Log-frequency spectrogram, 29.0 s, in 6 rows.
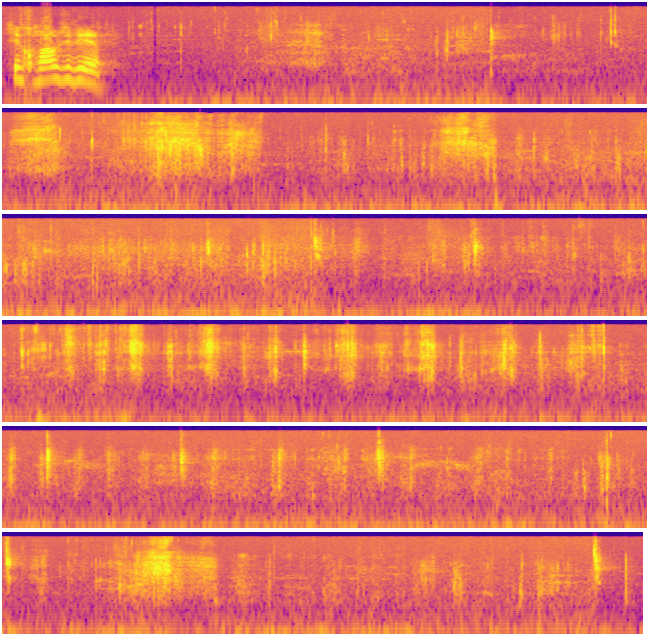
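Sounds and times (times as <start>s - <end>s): crunchy chewing of food: 0.9s - 29.0s
wet mouth clicks: 1.0s - 9.0s, 23.8s - 29.0s.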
